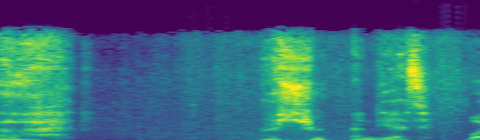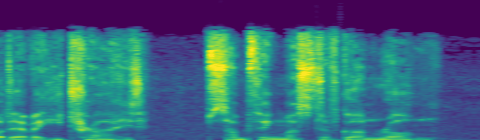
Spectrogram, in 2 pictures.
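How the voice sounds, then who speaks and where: A put-on character voice moves at a fairly slow pace with long, frequent pauses against clear background noise. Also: man, very deep, low pitch for a man. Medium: video game. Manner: halting, brooding.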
